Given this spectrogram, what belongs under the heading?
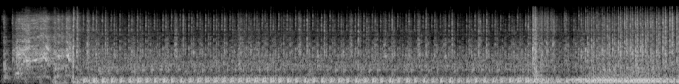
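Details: Fuel-injected Suzuki Boulevard motorcycle with intermittent no-start and C12 crank position sensor code, after repairing a loose sensor connection; quick crank then catches into an even, steady idle with no misfire; normal start and idle.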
